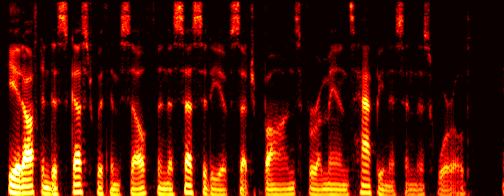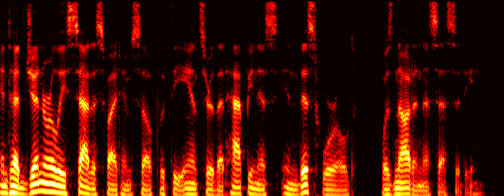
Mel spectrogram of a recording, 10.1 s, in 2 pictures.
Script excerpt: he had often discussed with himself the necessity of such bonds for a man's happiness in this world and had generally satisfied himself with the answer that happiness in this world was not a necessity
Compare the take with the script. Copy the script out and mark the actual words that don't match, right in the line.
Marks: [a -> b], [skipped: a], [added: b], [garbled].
he had often discussed with himself the necessity of such bonds for a man's happiness in this world and had generally satisfied himself with the answer that happiness in this world was not a necessity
